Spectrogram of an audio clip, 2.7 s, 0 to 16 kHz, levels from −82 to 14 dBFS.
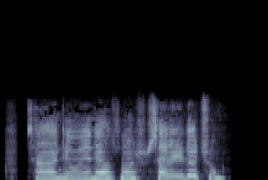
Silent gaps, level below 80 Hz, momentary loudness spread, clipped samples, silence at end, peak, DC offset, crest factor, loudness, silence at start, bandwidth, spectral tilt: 0.21-0.26 s; -68 dBFS; 10 LU; under 0.1%; 0.45 s; -2 dBFS; under 0.1%; 16 dB; -18 LUFS; 0.1 s; 7.8 kHz; -1.5 dB/octave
